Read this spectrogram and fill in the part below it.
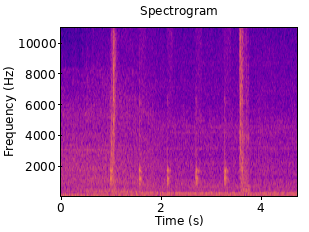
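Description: A bus indicator ticks in a steady rhythm.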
